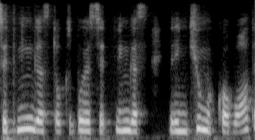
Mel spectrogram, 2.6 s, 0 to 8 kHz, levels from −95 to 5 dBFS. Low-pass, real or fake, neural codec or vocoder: 7.2 kHz; fake; codec, 16 kHz, 0.9 kbps, LongCat-Audio-Codec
